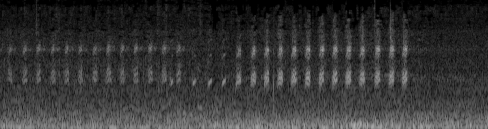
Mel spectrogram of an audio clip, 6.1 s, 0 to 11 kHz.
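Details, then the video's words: Frogs croaking in rainy-season rain, July 4, 2023: a steady string of clipped, evenly spaced two-toned croaks, briefly faltering, then resuming faster and louder before stopping, over a continuous wash of rain. "개구리소리 빗소리"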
